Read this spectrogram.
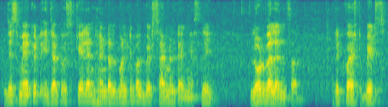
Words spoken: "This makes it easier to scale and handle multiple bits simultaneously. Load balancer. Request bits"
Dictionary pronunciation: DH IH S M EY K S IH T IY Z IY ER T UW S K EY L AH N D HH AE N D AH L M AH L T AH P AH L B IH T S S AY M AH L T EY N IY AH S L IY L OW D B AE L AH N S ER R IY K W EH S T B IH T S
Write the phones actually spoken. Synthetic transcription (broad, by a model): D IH S M EY K IH T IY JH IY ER T UW S K EY L AH N D HH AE N D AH L M AH L T AH P AH L B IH T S S AY M AH L T EY N IY AH S L IY L OW D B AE L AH N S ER R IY K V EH S T B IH T S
